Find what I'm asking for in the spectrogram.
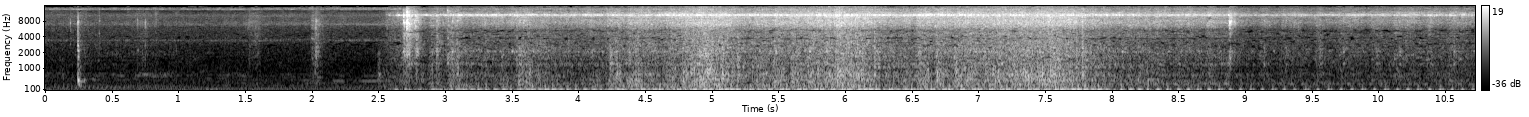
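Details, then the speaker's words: Old first-model Honda Vario 110 scooter with the old regulator/rectifier (kiprok) refitted: engine catches after a quiet spell but runs with an uneven, stumbling beat. The faulty regulator/rectifier causes the sputtering and stalling when the turn signals or horn are used. "Nanti dia menyala tapi berbet kayak tadi sih, dia nyala tapi berbet."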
